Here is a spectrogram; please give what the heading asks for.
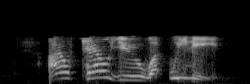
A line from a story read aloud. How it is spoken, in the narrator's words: Lovell snapped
